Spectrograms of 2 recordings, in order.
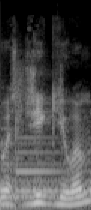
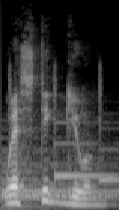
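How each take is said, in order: First: The G is pronounced soft, as in 'gem'. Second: The G is pronounced hard, as in 'go'. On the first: The speaker calls it wrong. "As opposed to" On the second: The speaker calls it right. "It's always a hard G in Latin"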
